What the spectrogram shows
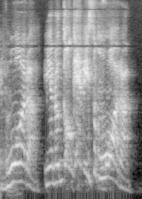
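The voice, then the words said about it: Heavy New York accent. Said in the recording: “I had a very heavy New York accent ... Queens, of all places”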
